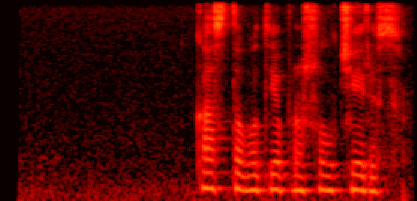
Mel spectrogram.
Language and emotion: Russian, neutral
